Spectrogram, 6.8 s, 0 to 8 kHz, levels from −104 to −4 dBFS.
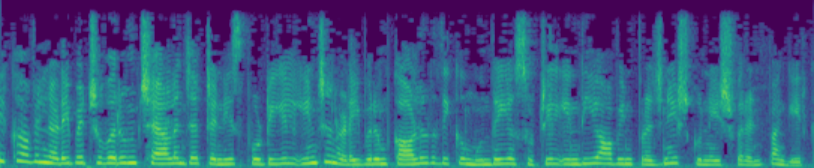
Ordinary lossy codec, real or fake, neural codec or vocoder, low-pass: none; real; none; 7.2 kHz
